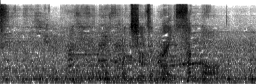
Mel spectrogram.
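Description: A crowd murmurs in a large indoor stadium.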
